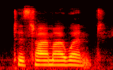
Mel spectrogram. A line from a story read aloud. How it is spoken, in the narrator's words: he said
